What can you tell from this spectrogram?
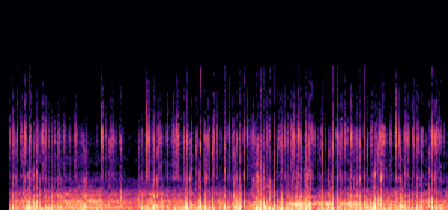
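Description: Off-road vehicle engine running while the vehicle jolts over a rough, rocky dirt track, heard from on board.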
